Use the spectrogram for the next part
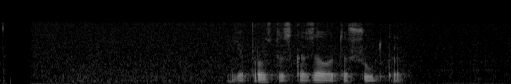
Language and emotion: Russian, neutral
